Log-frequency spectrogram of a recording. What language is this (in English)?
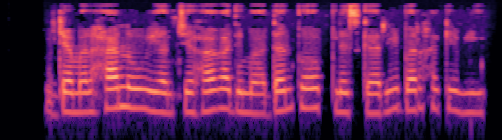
Pashto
